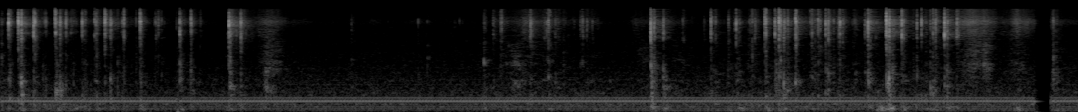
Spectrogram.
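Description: Typing on a computer keyboard in two bursts of quick key clicks, the first over the opening few seconds and the second from about six and a half seconds to near the end, with a faint steady hum underneath.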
